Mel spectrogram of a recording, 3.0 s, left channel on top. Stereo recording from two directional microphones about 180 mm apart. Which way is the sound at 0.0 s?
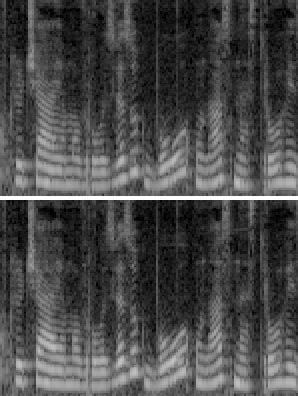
10° right (ahead or behind).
